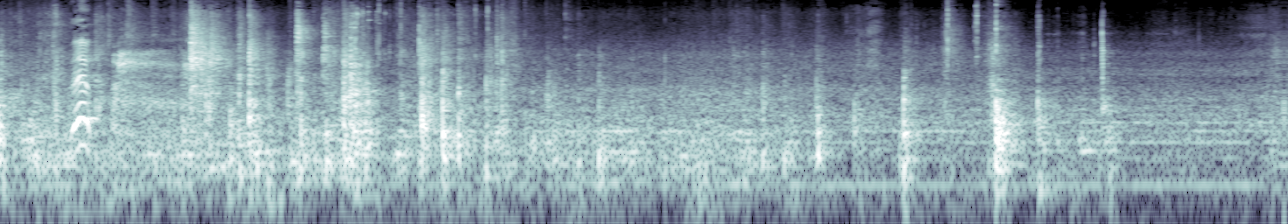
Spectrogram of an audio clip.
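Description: Workshop handling noise: scattered knocks and clatter as a bar clamp is fetched and handled at a wooden bench. The loudest is a sharp knock about ten seconds in.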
